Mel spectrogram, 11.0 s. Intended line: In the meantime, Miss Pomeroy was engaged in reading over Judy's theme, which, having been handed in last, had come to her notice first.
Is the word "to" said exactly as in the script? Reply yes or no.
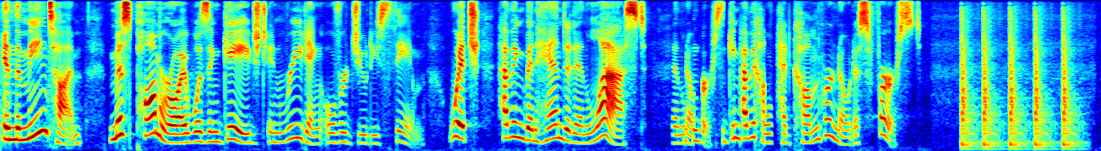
no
